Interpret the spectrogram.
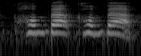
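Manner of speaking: urgent call that eases at the end. A narrator's reading. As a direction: call after the fleeing mice. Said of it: "he called to the mice".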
